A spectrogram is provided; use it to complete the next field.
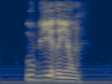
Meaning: first-person plural conditional of oublier
- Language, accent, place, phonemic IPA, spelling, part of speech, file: French, France, Lyon, /u.bli.ʁjɔ̃/, oublierions, verb, LL-Q150 (fra)-oublierions.wav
